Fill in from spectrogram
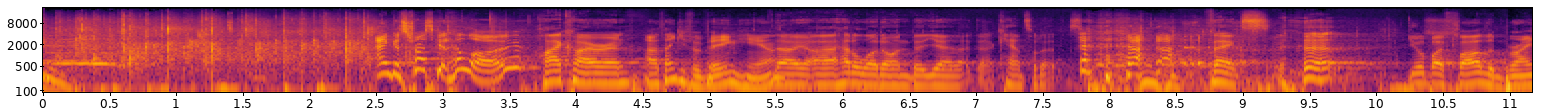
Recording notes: LIVE at Giant Dwarf. All recorded live in front a live audience live.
